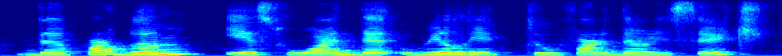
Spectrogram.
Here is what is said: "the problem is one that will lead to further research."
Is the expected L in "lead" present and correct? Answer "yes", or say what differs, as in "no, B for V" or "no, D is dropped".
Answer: no, N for L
